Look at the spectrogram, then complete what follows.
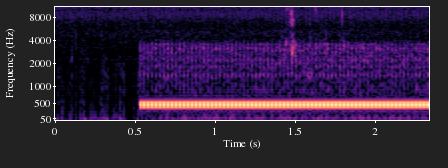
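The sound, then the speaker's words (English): A telephone ringback tone on an outgoing call: a steady electronic hum starts after a brief pause and holds unbroken and loud to the end, with no one speaking. “Well, we're getting the ringing again.”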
